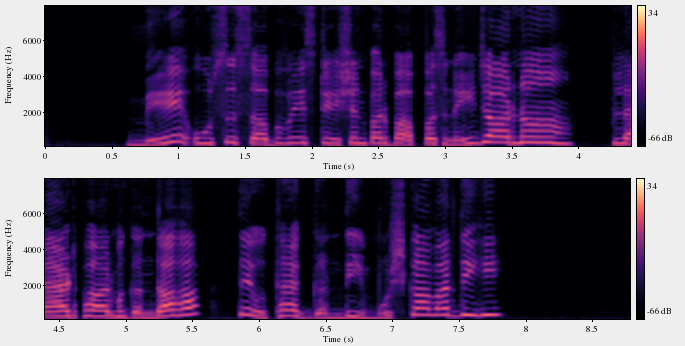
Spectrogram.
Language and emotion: Dogri, disgusted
